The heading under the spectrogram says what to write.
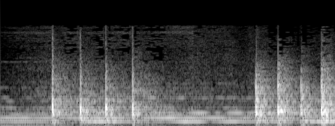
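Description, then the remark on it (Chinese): Police knocking on a suspect's home door, which went on for about forty to fifty minutes, in two sets of four firm, evenly spaced raps separated by a short pause, over a low steady hum. No one speaks. “然后后来我们就接着敲门，敲到一直敲到后来，大概敲了四五十分钟，他才把从梦中敲醒，才把门打开。”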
